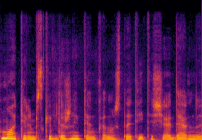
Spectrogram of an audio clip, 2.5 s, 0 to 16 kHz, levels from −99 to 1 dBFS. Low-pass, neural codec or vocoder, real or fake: 14.4 kHz; codec, 44.1 kHz, 7.8 kbps, DAC; fake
